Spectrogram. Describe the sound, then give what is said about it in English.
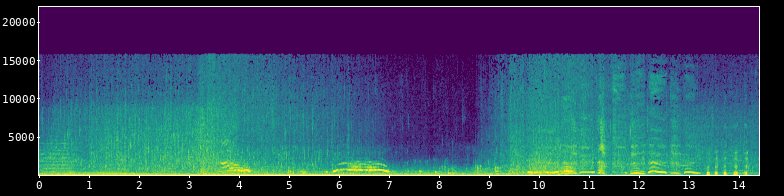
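Water reserves released by pulling a lever gush and pour from pipes in a ceiling in a heavy, roaring torrent with deep rumble, while wavering groan-like tones rise over it; the flow breaks into choppy splashes near the end. “With a pull of this lever, the water reserves come flooding out of the pipes you see in the ceiling.”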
